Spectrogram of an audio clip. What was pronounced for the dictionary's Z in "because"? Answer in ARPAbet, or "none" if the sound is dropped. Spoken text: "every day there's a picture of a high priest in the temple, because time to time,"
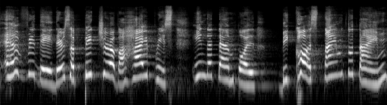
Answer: S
